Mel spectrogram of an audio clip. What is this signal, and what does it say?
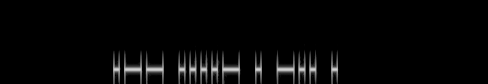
Morse code, heard as a keyed tone, about 22 wpm, 700 Hz. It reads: W4EDE
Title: Call Signs Repeated 2x - 22wpm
